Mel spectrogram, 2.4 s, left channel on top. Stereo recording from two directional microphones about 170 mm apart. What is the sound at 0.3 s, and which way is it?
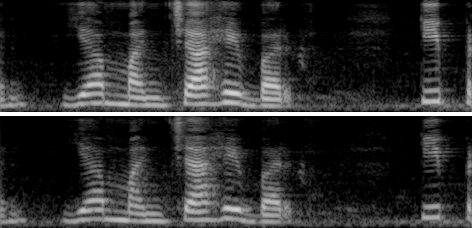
A woman's voice, 20° left (ahead or behind).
